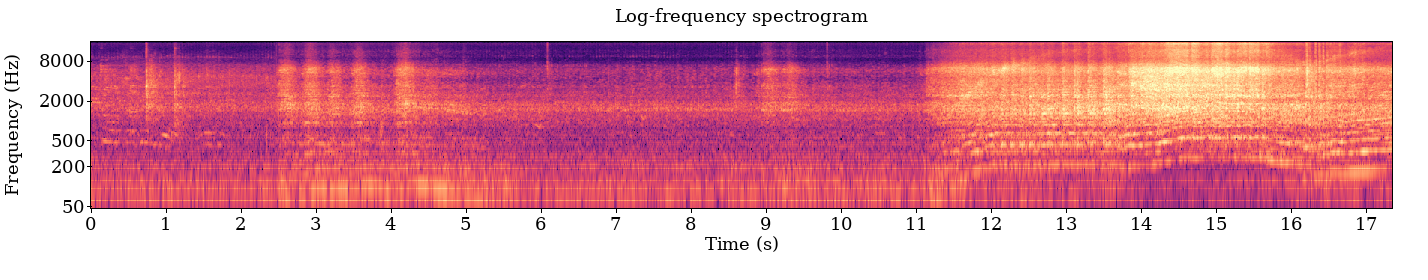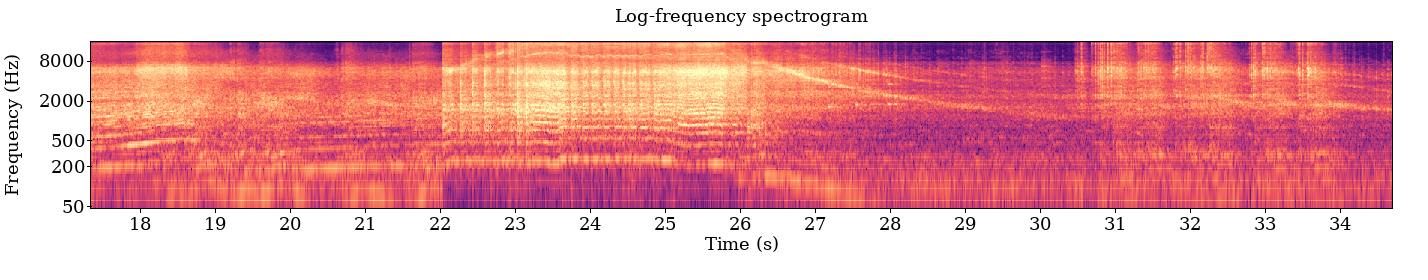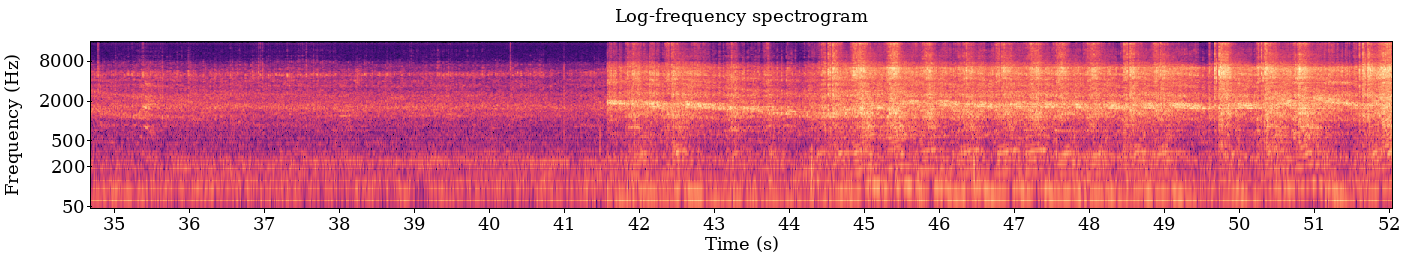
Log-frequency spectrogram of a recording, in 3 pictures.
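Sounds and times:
low engine rumble: 0.0 - 13.7, 32.6 - 44.6
car engine revving: 0.2 - 52.0.

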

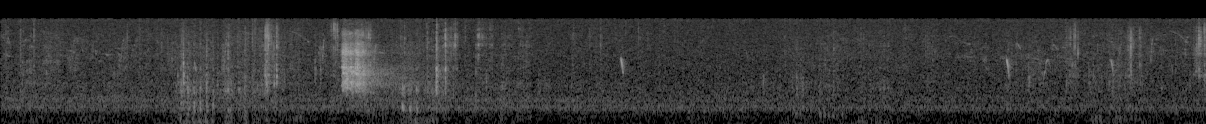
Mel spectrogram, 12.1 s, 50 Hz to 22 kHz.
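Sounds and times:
bird wing flutter: 1.7 - 4.6.

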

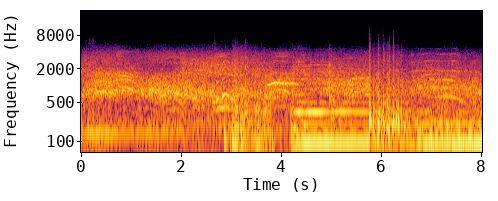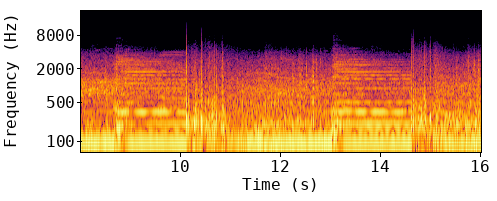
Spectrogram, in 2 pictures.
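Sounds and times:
fireworks bangs: 3.0 - 16.0
music with low notes: 4.1 - 16.0.

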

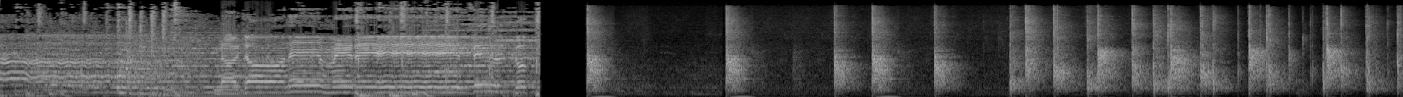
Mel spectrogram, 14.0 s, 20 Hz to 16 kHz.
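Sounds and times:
hands clapping rhythmically: 7.3 - 7.6, 8.3 - 14.0.

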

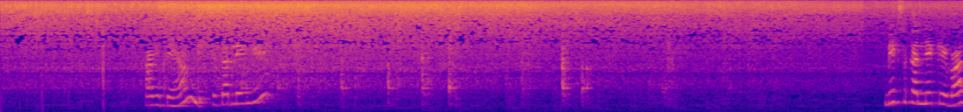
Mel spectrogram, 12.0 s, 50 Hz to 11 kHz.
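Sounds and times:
vegetables sizzling in oil: 0.0 - 12.0
spatula scraping pan: 2.6 - 9.6.

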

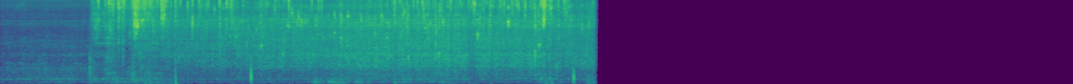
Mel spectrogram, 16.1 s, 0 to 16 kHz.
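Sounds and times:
potatoes deep-frying in oil: 1.3 - 9.0.

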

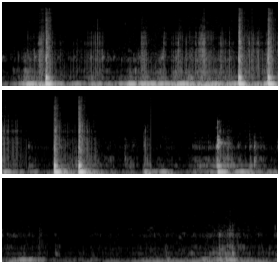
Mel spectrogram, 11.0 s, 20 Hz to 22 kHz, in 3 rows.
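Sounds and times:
sharp knocks: 3.0 - 5.0.

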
